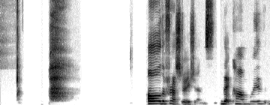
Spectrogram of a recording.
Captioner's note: sighs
